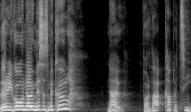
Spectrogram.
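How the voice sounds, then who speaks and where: Doing a put-on character voice, a woman bellows in a gruff, high pitch at a moderate pace. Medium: read story. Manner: roaring, gruff.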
